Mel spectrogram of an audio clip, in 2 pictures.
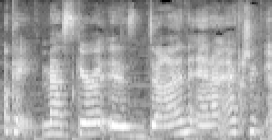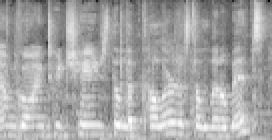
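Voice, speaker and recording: A woman's voice: a little high, steady tone, normal speed, fairly bright tone, soft background music. A woman vlogger talking casually to her viewers in a bubbly, gushing, informal way, as in a makeup tutorial. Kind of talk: casual chatty vlog tutorial addressed to viewers.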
